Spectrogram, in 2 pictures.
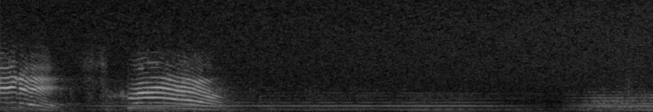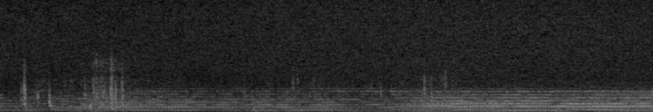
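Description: A rough collie barking a couple of times in the first second. From about three seconds in, orchestral background music with held notes.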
